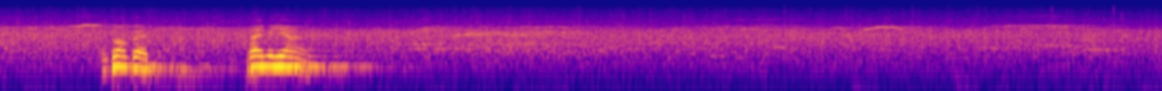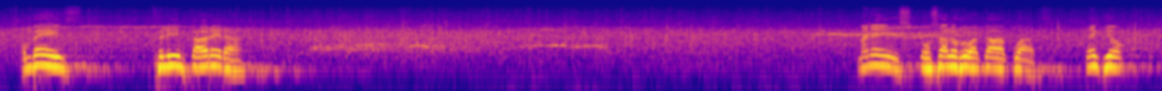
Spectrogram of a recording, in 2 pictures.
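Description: A man speaks through a microphone and loudspeakers over the crowd.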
